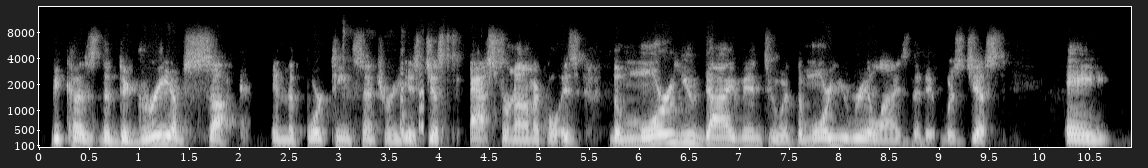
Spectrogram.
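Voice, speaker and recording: Speaking fairly slowly with ordinary pitch variation, a man has a plain, everyday voice at a fairly high pitch. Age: 50s. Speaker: author. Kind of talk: casual panel discussion.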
